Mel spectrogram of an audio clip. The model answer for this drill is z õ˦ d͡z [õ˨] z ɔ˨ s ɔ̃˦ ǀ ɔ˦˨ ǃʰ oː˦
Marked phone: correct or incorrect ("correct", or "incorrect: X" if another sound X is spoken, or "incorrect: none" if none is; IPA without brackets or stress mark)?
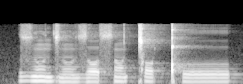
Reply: correct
